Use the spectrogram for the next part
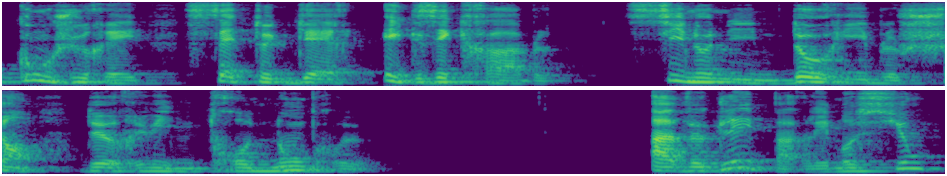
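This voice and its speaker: A man reciting poetry in a solemn, declamatory manner, phrasing deliberately with pauses, as a poet reading his own work. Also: medium pitch, lo-fi sound. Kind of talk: dramatic poetry recitation in French.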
